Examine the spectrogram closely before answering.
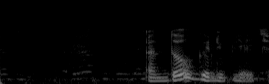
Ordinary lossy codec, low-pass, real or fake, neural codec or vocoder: AAC, 32 kbps; 5.4 kHz; fake; vocoder, 44.1 kHz, 128 mel bands every 256 samples, BigVGAN v2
